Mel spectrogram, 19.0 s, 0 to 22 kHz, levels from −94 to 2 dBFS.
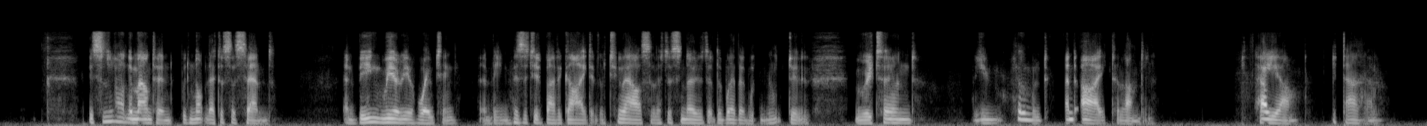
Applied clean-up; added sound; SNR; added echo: neural diffusion model UNIVERSE++.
